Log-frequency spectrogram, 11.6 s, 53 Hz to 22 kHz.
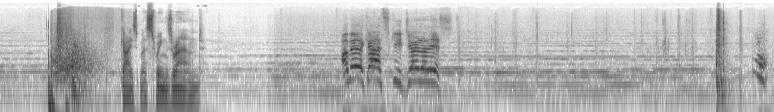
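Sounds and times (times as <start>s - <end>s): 
speech: 1.8s - 3.1s, 5.2s - 6.8s
scuffling: 6.8s - 11.5s
rifle butt striking a man: 10.7s - 11.2s.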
